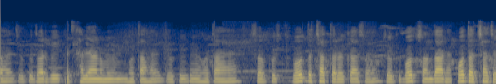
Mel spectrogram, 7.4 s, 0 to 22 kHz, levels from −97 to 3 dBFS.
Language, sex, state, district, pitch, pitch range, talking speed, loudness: Hindi, male, Bihar, Jamui, 140 Hz, 135-145 Hz, 195 wpm, -28 LUFS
